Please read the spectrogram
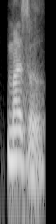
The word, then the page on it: muzzle: Indian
